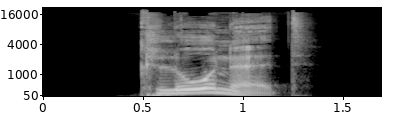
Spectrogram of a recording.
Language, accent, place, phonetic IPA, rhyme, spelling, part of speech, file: German, Germany, Berlin, [ˈkloːnət], -oːnət, klonet, verb, De-klonet.ogg
- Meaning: second-person plural subjunctive I of klonen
